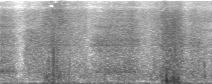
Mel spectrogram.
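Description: Boots stepping through deep snow: two soft crunching footfalls about a second apart, the second heavier.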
